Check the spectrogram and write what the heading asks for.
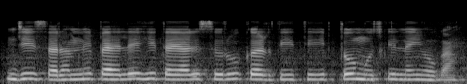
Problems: none marked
